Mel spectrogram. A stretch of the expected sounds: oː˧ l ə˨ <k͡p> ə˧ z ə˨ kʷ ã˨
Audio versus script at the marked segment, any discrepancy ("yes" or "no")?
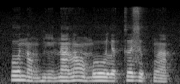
yes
